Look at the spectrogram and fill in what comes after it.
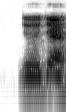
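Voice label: "jejas", Malay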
